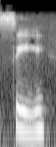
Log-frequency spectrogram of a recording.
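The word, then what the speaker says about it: Cee: The city's called C. C-E-E. That's how you spell it. Yeah, so it's C, which is by the sea.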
